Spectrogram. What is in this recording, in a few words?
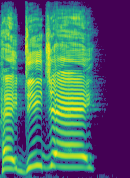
VOCAL F; ILIO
